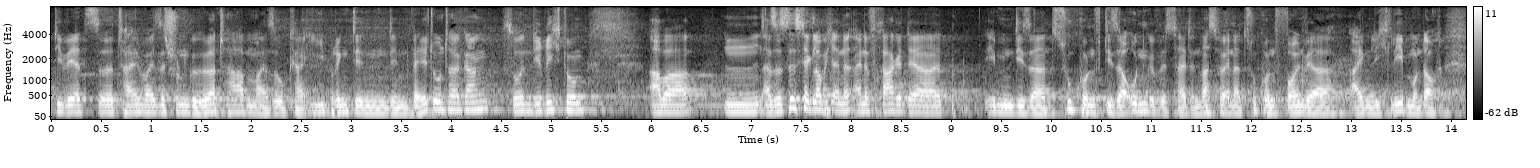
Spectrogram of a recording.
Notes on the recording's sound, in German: Die Diskussion findet auf der Bühne des Waterkant Festivals 2023 statt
